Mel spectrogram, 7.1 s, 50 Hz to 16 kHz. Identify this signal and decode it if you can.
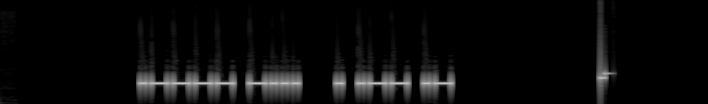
Morse code, heard as a keyed tone, about 22 wpm, 700 Hz. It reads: 1B EWA
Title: Field Day Exchanges Encore - 22wpm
